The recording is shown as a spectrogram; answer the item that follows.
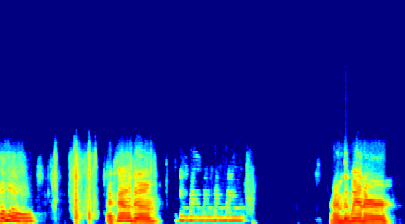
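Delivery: high, excited little cheer. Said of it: "I'm sorry if I'm talking too loud".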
